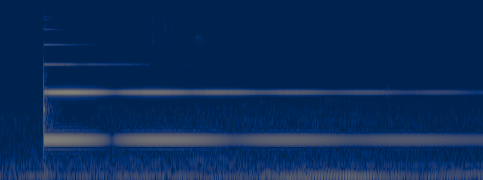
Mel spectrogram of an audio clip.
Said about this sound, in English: And in the next few breaths, I'll ring the sound of the bell. The invitation then is to rest awareness on the decay of the bell. Allow the fade of the bell to guide your awareness into silence.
